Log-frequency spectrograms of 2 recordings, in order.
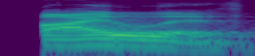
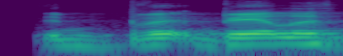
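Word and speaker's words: Byleth: Ripon are Pac-Man and violith violet having a bit of trouble pronouncing that as um I have a habit of pronouncing it like bailiff Bayless Violet tomato tomato whatever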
